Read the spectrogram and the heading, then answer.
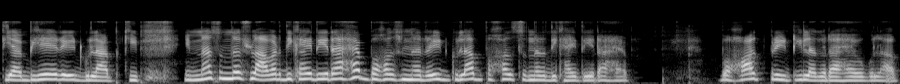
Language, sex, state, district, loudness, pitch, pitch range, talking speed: Hindi, female, Uttar Pradesh, Hamirpur, -14 LUFS, 215 Hz, 190-240 Hz, 185 wpm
